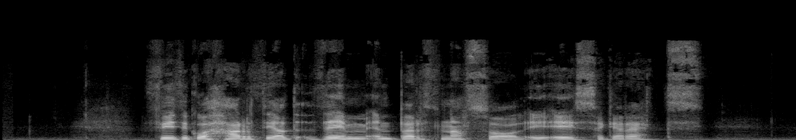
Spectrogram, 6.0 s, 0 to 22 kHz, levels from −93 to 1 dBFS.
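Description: No technical faults can be heard in this speech recording. There is nothing in it that needs a timestamp or a closer look.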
